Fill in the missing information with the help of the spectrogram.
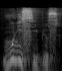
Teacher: A sílaba tônica de municípios, si, é a penúltima, ou seja, uma palavra paroxítona.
